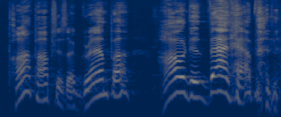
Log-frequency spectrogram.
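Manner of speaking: slow, rising, amused bewilderment; mock-wondering child, half laughing; childlike disbelief. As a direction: voice a puzzled little grandson. Grandson voiced in story.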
